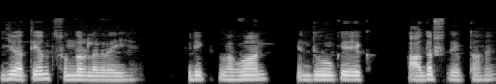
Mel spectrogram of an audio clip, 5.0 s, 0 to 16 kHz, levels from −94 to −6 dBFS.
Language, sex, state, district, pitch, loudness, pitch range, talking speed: Hindi, male, Uttar Pradesh, Budaun, 140 Hz, -23 LUFS, 135-145 Hz, 155 wpm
